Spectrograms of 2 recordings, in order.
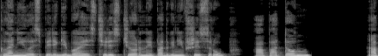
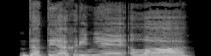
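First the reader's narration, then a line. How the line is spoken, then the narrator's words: Terrified yelling in well. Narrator (Russian): орала в колодце, уверенная, что смерть моя пришла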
